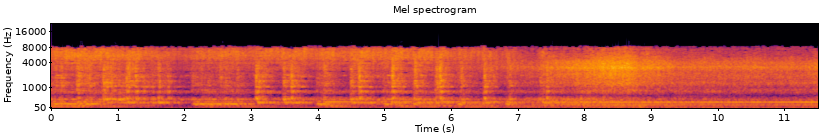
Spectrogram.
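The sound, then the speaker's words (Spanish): Engine of a luxury Rolls Royce moving slowly along a lonely road in thick fog, a loud, steady, rumbling drone that holds its level throughout with only slight wavering. “Las recias y musculosas manos de Calimán sostienen con pulso firme el volante del lujoso Rolls Royce, que se desliza a marcha lenta por la solitaria carretera, envuelta en la espesa niebla.”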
